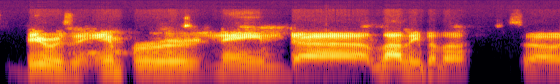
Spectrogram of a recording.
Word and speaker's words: Lalibela: Lalibela. Yeah, Lalibela.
